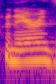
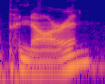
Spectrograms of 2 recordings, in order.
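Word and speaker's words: Panarin: and so they mispronounced Panaran's name too. They just wrong thing, you know. I always hear Canadians say instead of Paneran, they always say Pinarin.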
